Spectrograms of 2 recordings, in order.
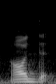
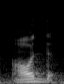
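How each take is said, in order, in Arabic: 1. الدال الأخيرة فيها قلقلة خفيفة. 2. الدال الأخيرة فيها قلقلة خفيفة.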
